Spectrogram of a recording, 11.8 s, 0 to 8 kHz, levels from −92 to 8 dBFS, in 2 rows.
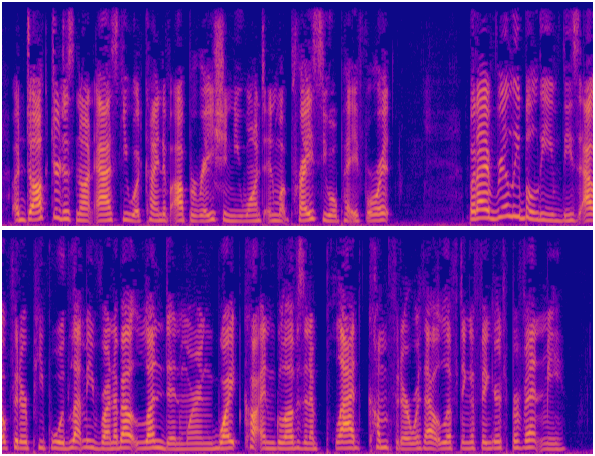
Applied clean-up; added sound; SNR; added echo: none; none; none; none.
